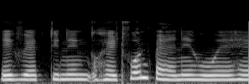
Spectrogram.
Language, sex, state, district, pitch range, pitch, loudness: Hindi, female, Jharkhand, Palamu, 215-230 Hz, 220 Hz, -13 LUFS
